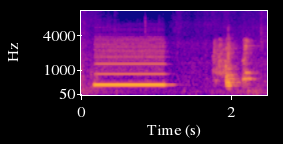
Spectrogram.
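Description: telephone call being dialed

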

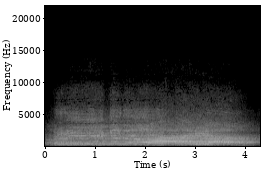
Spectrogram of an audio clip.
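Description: football fans cheering

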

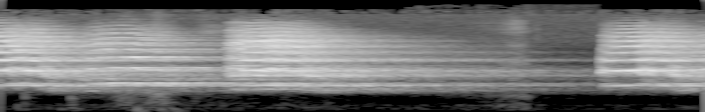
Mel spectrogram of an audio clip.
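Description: crane calling

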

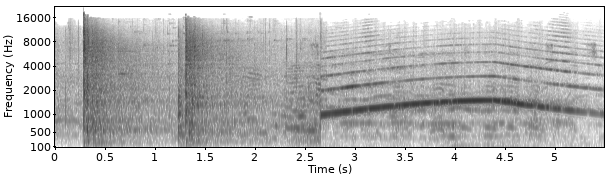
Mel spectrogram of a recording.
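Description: ambulance siren

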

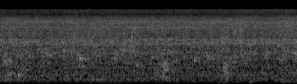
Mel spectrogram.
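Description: water running

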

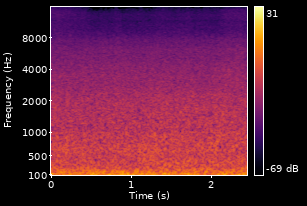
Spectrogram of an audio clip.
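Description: wind blowing outdoors

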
